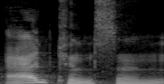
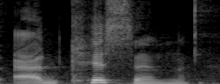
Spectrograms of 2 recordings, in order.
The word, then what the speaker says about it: Adkison: Cory Adkins to Adkison it's not Adkinson no it's Adkison I don't that's a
